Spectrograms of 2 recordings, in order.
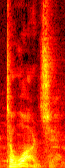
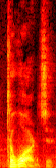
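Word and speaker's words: towards: यसको यसको उच्चारण हुन्छ टवार्ज कसो रे टवार्ज यसलाई टु भनिदैन है यो ट ओ डब्लु ए आर डी एस मा आउने ट ओलाई टु भनिदैन ट भनिन्छ। टवर्ड्स कसैले टुवर्ड्स भन्छन त्यो नेपाली लभज पट्टिको इङलिस गयो।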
